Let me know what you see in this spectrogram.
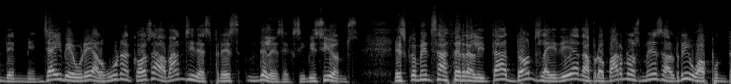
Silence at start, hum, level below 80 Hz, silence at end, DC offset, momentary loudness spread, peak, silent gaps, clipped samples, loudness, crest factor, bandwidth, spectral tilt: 0 s; none; -58 dBFS; 0 s; under 0.1%; 6 LU; -16 dBFS; none; under 0.1%; -30 LUFS; 14 dB; 16 kHz; -5.5 dB/octave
